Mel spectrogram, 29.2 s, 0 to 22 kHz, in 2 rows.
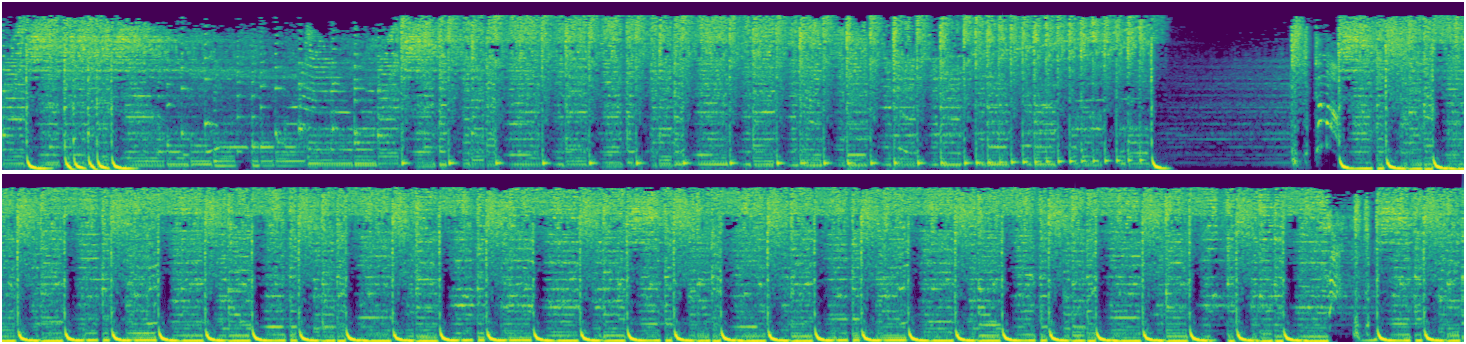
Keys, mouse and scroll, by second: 4.9-5.6 scroll down 2, 5.6-7.0 shift+middle drag, 7.0-13.0 drag, 13.9-16.2 drag, 16.4-22.7 drag, 23.3-25.2 drag, 25.2-25.9 scroll down 2, 25.9-28.4 shift+middle drag, 28.4-28.8 scroll up 1, 28.8-29.2 shift+middle drag.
